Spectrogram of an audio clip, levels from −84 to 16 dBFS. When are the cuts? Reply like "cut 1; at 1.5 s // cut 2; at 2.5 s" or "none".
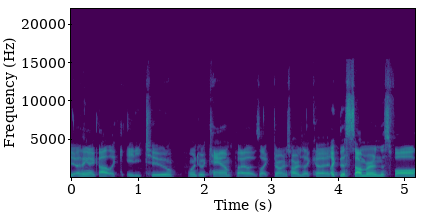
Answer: cut 1; at 1.6 s // cut 2; at 3.9 s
